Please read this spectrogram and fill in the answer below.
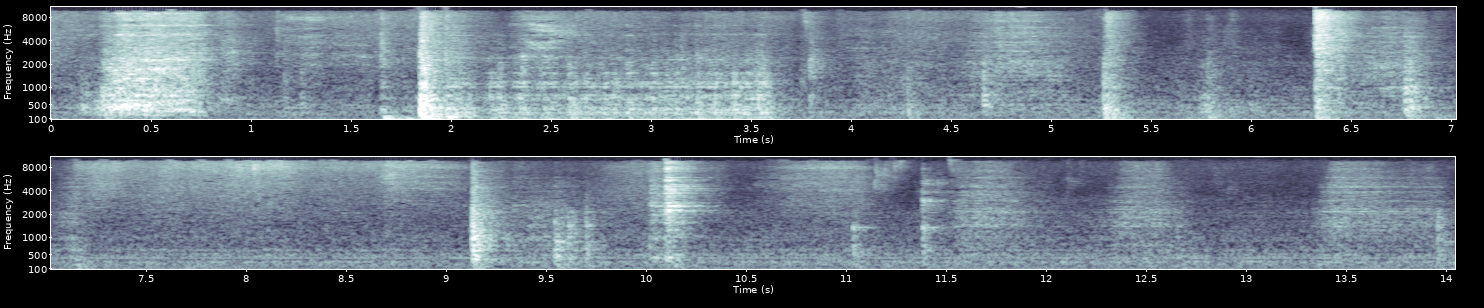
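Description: Bottles and other kitchen items being moved and cleared off a counter: a sharp knock about two seconds in, a couple of seconds of rustling and shuffling, then scattered light knocks and clinks that die away after about ten seconds.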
